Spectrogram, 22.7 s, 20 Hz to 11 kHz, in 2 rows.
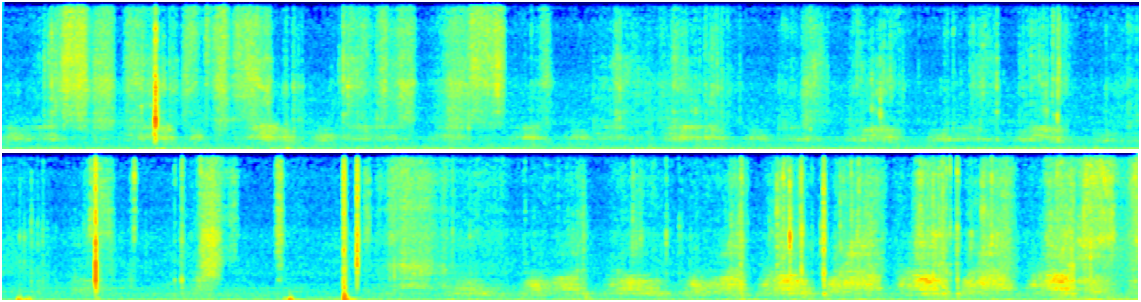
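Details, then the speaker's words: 2019 Hyundai Kona 2.0-litre, 25K on the clock, at idle: repeated groaning creaks as the steering wheel is rocked back and forth, from the lower steering column; faulty steering column assembly needing replacement. "now listening to that when rocking the wheel back and over gave me a very clear indication as to where the noise was coming from"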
